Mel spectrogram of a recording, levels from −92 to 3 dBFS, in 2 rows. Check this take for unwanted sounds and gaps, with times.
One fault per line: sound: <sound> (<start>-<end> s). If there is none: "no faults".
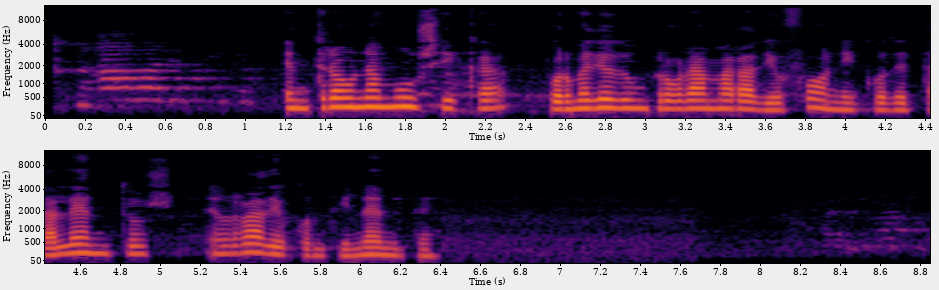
no faults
